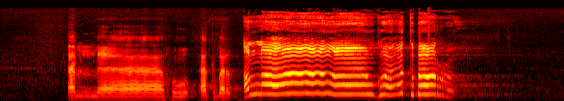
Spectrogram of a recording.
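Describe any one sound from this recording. A man chants a long call through a loudspeaker, echoing in a large hall.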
